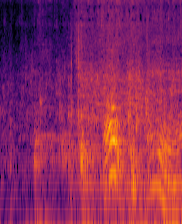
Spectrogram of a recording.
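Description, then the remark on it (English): Water pours from a bucket into a trough, a rushing splash that starts after a brief quiet moment and keeps gushing steadily to the end, with a faint voice murmuring underneath. “Now, I've got a bucket of water here. I'm going to pour it into here.”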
